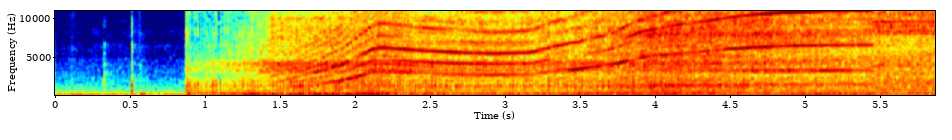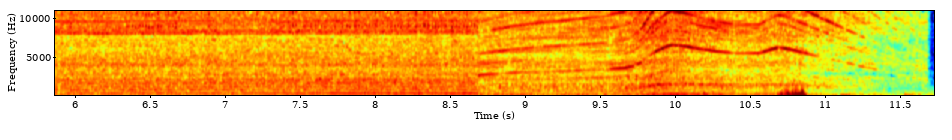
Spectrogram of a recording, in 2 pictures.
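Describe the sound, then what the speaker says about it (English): A power drill bores a small hole near the hanging hole in the handle of an adjustable wrench. A steady loud whine rises and falls with the load, up close, with shifting pitch over about ten seconds and no talk. "you drill a small hole near the hanging hole on the handle of the adjustable wrench"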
